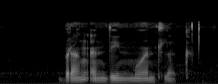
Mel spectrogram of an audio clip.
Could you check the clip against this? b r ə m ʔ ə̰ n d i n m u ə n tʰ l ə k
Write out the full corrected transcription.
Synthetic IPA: b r ə ŋ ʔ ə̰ n d i n m u ə n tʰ l ə k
